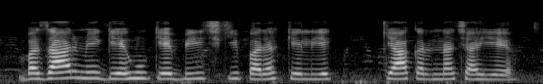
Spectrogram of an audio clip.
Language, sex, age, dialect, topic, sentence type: Hindi, female, 18-24, Marwari Dhudhari, agriculture, question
